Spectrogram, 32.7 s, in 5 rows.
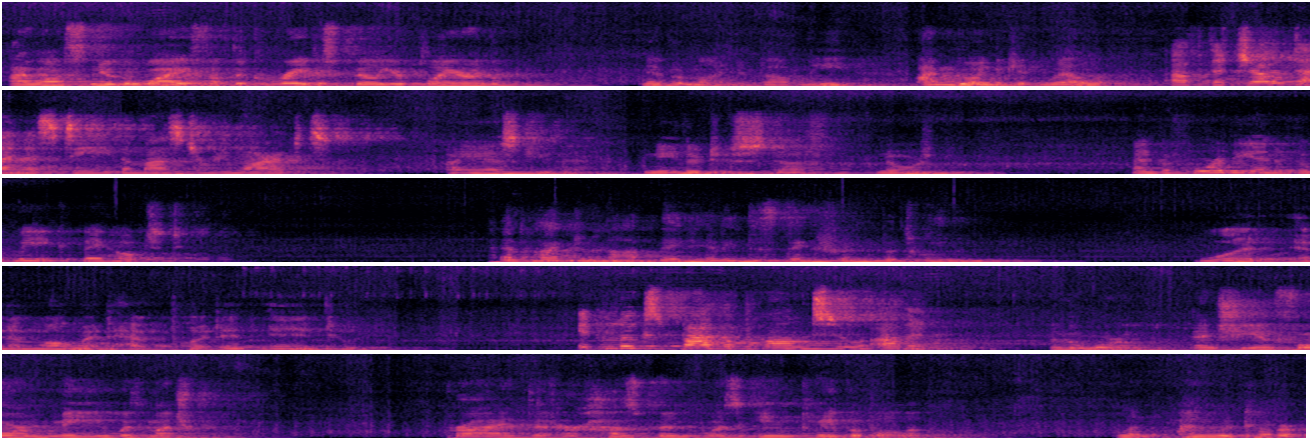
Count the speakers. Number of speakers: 7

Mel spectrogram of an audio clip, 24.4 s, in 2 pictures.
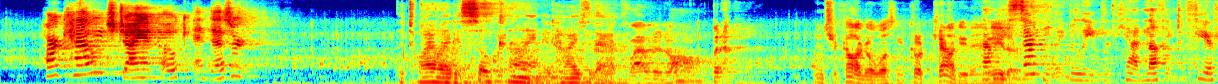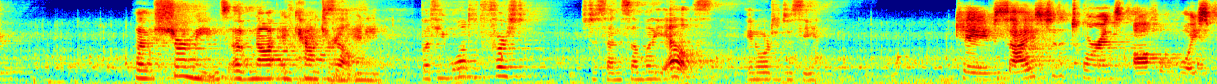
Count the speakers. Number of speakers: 6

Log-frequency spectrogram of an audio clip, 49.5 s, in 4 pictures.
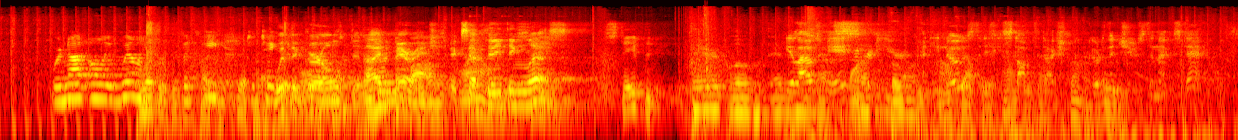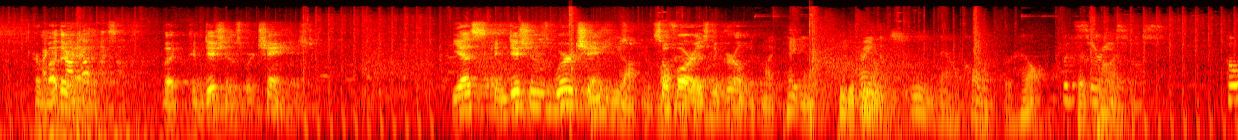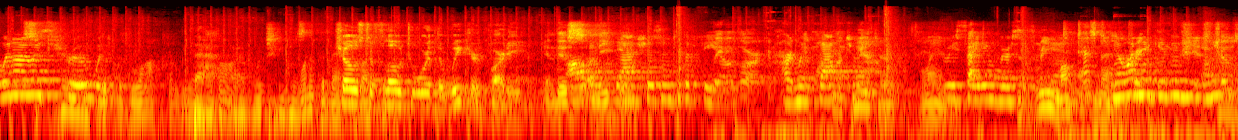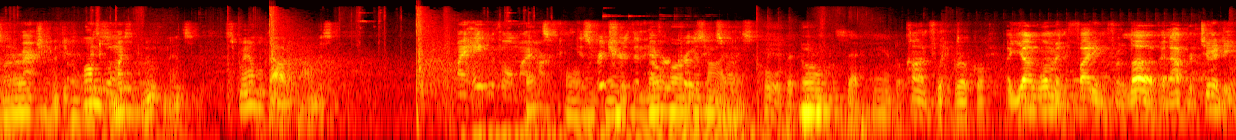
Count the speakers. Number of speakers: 6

